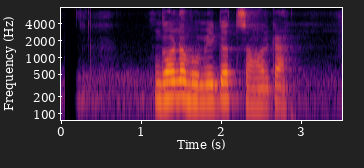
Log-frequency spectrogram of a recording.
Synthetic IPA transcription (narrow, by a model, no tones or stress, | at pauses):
ɡʌrnʌbʱumiɡʌt̪sʌɦʌrka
